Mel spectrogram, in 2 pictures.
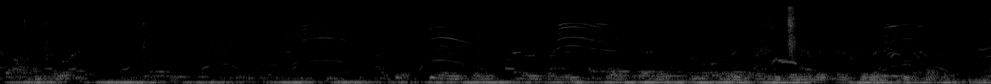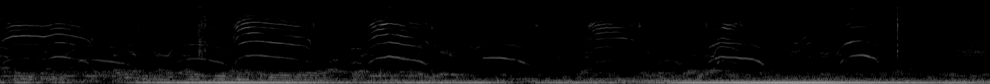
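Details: Two-week-old kittens, healthy and with legs growing stronger, restless and unwilling to sit in their box, give many high arched meows, scattered at first then denser and overlapping, over a steady low hum.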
